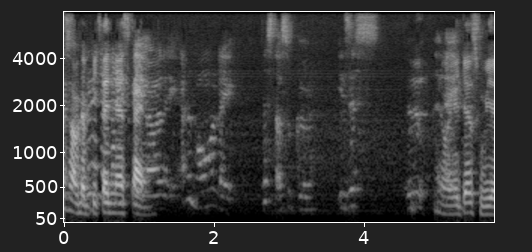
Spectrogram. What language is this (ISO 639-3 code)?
eng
